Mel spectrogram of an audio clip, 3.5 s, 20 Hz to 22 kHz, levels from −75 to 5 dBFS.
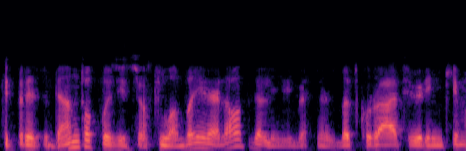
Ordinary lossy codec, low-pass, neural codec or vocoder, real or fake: MP3, 32 kbps; 7.2 kHz; codec, 16 kHz in and 24 kHz out, 1.1 kbps, FireRedTTS-2 codec; fake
